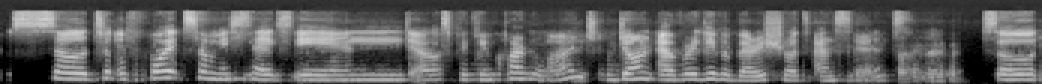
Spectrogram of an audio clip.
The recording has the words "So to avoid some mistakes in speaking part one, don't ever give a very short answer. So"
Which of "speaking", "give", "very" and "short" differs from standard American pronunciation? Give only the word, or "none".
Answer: none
